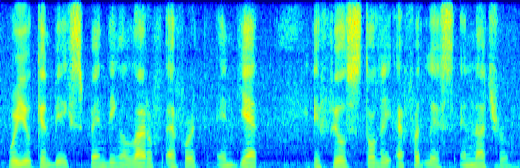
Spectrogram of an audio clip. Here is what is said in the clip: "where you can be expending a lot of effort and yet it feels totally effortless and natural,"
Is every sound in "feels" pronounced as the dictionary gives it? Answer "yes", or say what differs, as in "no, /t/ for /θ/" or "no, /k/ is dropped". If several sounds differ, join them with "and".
no, /s/ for /z/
